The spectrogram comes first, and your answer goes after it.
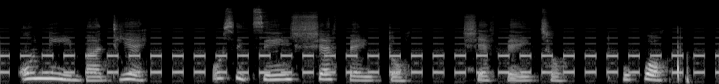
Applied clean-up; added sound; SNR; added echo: none; Alarm / Keyboard (musical); 4 dB; none.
